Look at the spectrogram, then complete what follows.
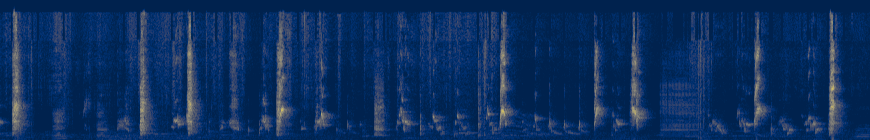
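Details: Talking pet budgerigar in training, delivering a busy run of clicks, chirps and scratchy mimicked syllables, bursts of louder ticks about every half second, with a faint low hum underneath.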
